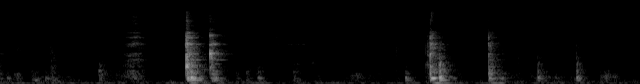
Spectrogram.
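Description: A few sharp knocks and clatters as an epoxy-coated tumbler is handled on the arm of a cup-turning rotator, with faint rustling between them. The loudest knocks come about two, four and five seconds in.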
